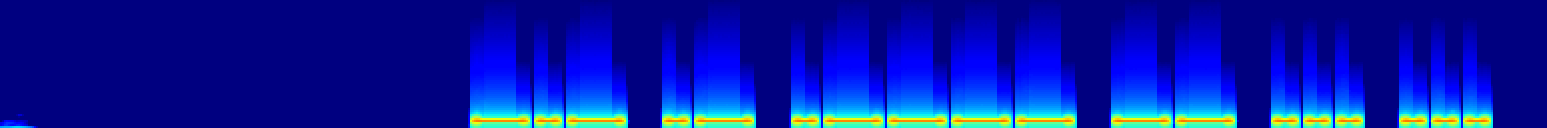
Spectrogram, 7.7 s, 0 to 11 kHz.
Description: Morse code, heard as a keyed tone, about 15 wpm, 700 Hz. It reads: KA1MSS
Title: USA Call Signs - 6 Characters - 15wpm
